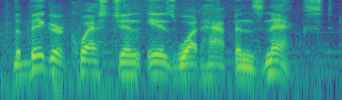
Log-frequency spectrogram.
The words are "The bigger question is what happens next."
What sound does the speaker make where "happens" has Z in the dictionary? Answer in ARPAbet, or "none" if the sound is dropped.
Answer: Z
